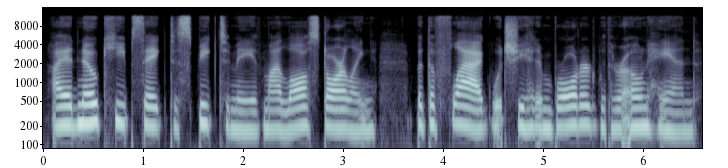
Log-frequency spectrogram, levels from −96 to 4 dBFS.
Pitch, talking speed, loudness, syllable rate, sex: 190 Hz, 210 wpm, -20 LUFS, 4.8 syllables/s, female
